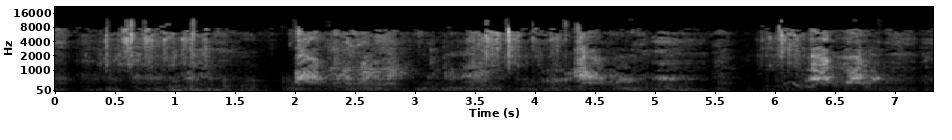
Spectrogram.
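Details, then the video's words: Bulldogs Bruno and Rosco respond to rattling coat hangers with drawn-out, moaning barks in three rising bursts separated by short pauses, with faint clinking and a little speech in the background. "Bulldogs React to Coat Hangers"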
